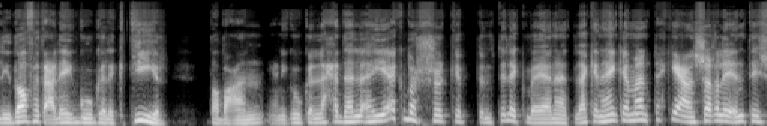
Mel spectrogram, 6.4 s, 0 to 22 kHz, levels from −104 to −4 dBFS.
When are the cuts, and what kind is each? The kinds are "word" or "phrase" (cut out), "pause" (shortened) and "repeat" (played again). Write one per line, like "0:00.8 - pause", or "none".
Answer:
none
